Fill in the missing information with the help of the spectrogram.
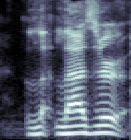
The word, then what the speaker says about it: Lazar: Lazar, are you going to try to go to the games next year? – Of course, yeah.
